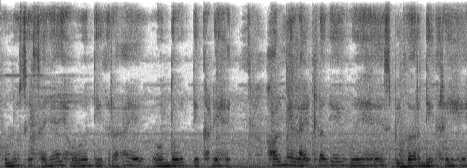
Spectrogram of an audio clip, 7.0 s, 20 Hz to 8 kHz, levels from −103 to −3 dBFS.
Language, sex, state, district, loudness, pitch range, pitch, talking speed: Hindi, male, Chhattisgarh, Kabirdham, -19 LUFS, 145-155 Hz, 150 Hz, 195 wpm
